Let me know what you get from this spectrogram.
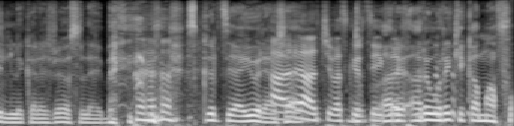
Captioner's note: laughter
